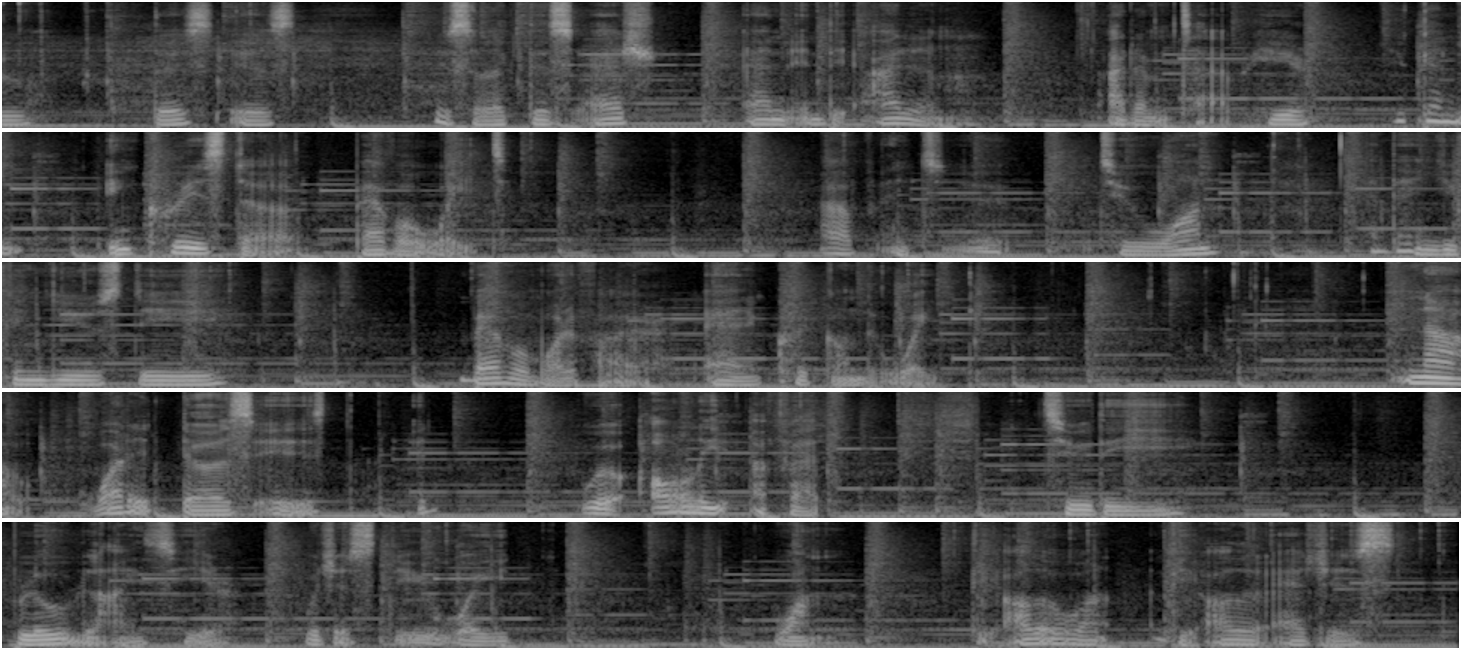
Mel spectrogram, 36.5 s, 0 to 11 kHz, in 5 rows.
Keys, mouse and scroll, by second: 0.1 ctrl+z, 1.2 click, 4.1 click, 10.0 click, 13.7 Tab, 14.9 click, 15.7 click, 19.0 click, 20.1 middle click, 22.5 middle click, 23.1 middle click, 25.9 Tab, 31.3 click, 34.0 click, 34.5 click, 35.0 click, 35.5 click, 35.9 click, 36.3 click.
